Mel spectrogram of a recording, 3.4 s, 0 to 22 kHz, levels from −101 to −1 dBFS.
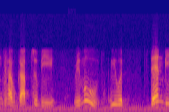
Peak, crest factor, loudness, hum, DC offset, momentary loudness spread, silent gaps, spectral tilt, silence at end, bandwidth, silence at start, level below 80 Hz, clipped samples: -14 dBFS; 20 dB; -33 LUFS; none; under 0.1%; 15 LU; none; -7.5 dB/octave; 0 s; 4.2 kHz; 0 s; -74 dBFS; under 0.1%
